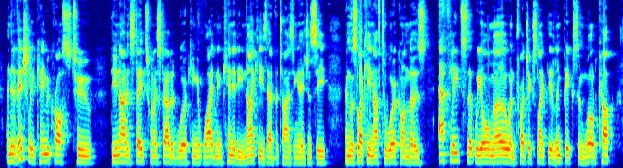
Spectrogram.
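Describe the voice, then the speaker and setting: A man with an Australian accent, medium pitch, a dark, mellow tone and monotone, flat intonation, at a fairly quick pace against a quiet background. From Australia, Sydney. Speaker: brand consultant and author. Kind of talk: interview. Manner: conversational, some repetitions.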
